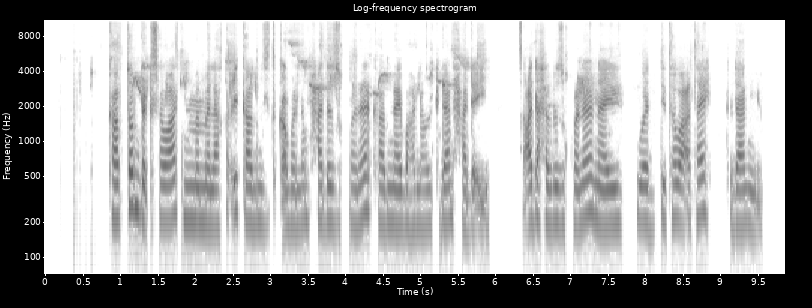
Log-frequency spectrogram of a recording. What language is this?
Tigrinya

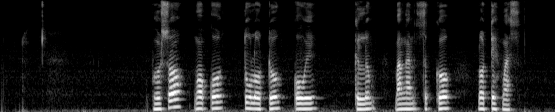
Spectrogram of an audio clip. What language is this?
Javanese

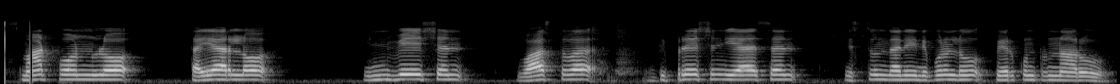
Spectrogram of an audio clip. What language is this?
Telugu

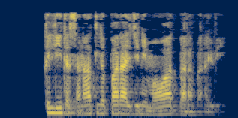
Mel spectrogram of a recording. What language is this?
Pashto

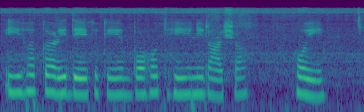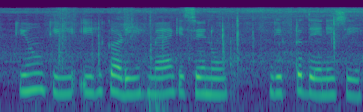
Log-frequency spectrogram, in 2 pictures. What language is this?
Punjabi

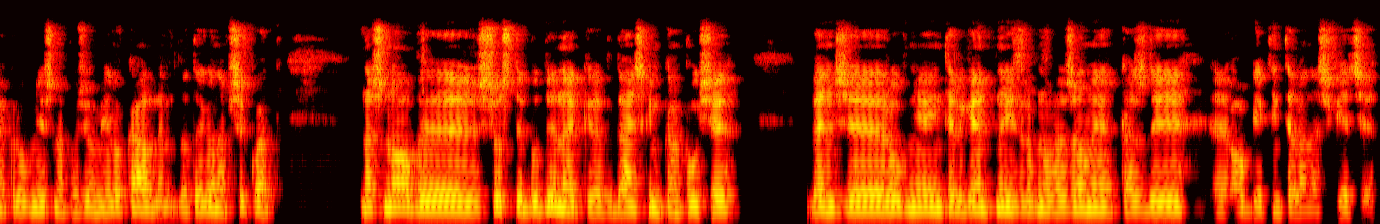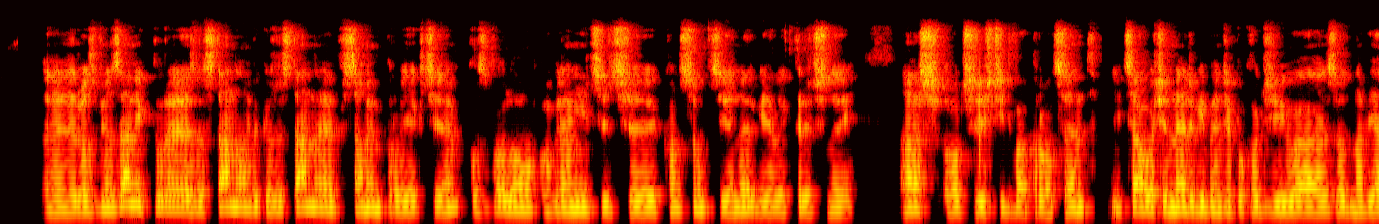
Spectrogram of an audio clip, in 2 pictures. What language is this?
Polish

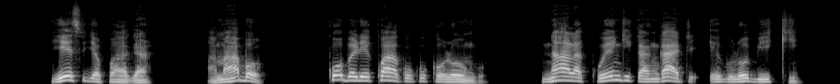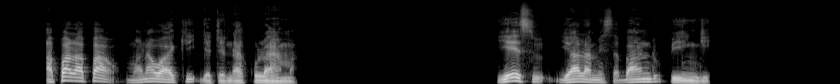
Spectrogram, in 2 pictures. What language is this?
Matengo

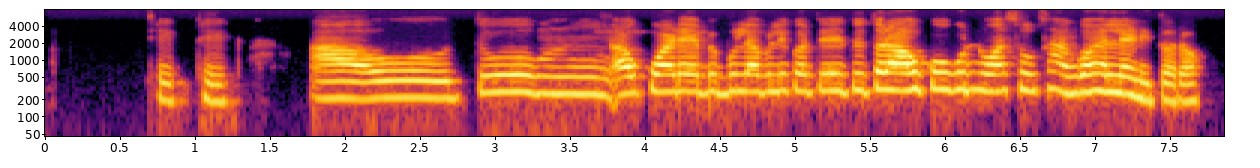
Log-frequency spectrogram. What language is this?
Odia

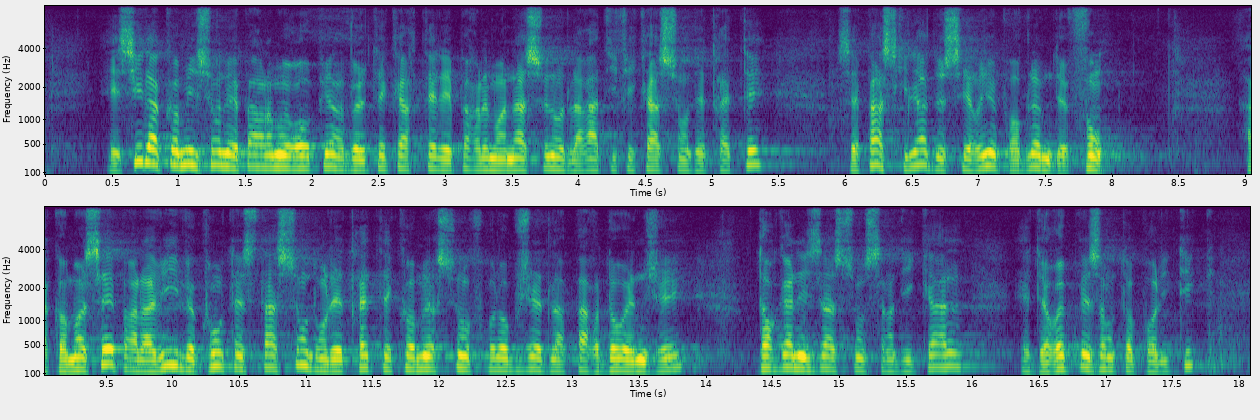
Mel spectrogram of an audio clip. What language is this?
French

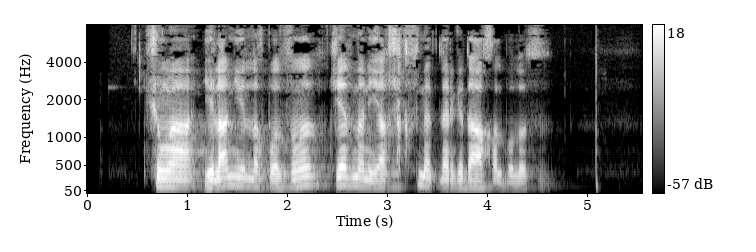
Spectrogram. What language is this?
Uyghur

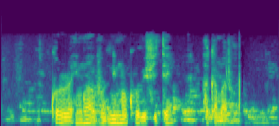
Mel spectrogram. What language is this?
Kinyarwanda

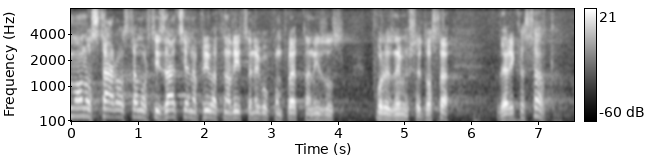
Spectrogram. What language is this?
Serbian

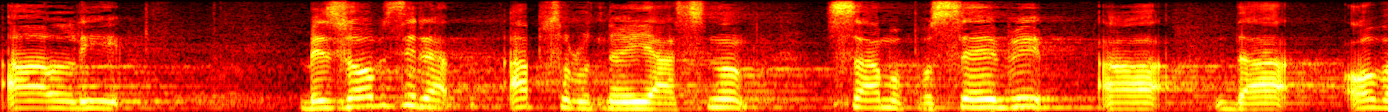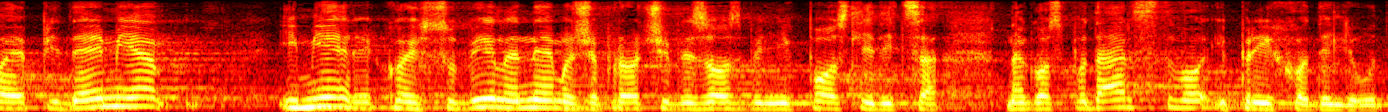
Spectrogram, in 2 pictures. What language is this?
Croatian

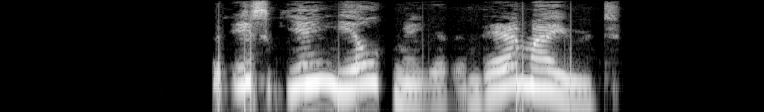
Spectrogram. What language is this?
Western Frisian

